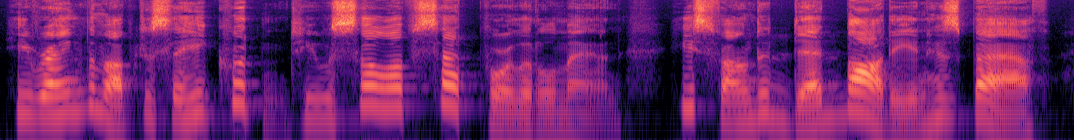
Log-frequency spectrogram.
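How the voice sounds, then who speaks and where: Man playing an elderly duchess, motherly, gossipy, genteel, slightly lifted pitch, mellow, storybook dialogue. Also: very animated, fairly quick. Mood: chatty, concerned. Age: older. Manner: gossipy, genteel, fussing kindly. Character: genteel dowager duchess, older mother, chatty. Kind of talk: audiobook character dialogue.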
